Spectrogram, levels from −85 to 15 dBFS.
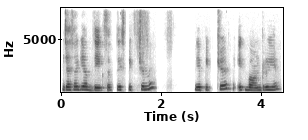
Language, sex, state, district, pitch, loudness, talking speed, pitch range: Hindi, female, Uttar Pradesh, Lalitpur, 270 Hz, -17 LUFS, 190 wpm, 250-325 Hz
